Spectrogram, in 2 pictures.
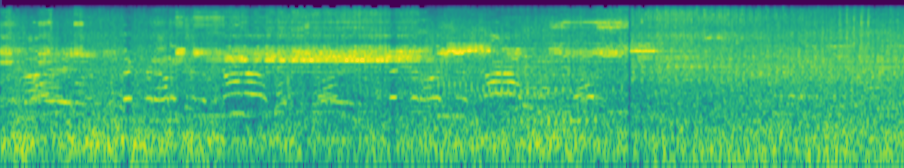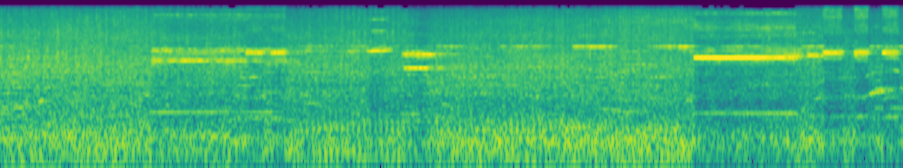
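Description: Street traffic with vehicle horns sounding several times, under a mix of people's voices.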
